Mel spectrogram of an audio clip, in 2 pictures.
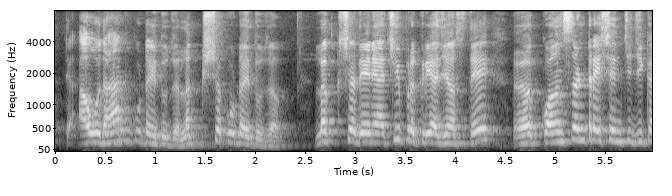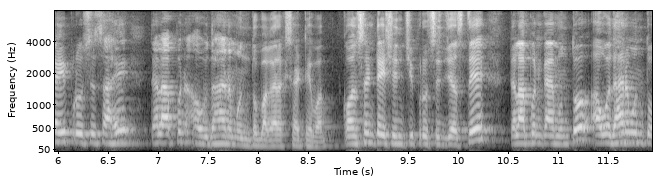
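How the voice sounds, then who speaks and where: A man teaching an online exam-prep lesson. He asks questions, answers them himself, repeats key points and chuckles now and then. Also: sits high. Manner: repeats key points, says "lakshat theva"; casual, chuckles and teases students.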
